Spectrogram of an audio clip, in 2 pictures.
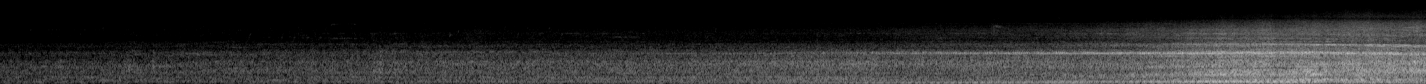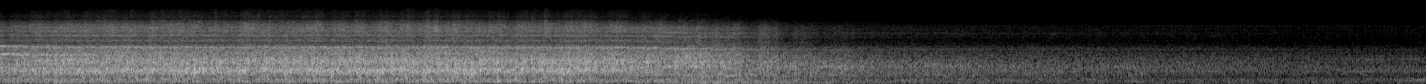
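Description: Freight train passing over a level crossing. The train's low hum and rail noise build up over about ten seconds, with a high whine that drops in pitch as the front goes by. Then comes a loud, steady rumble and clatter of wagons for about ten seconds, which dies away quickly.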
